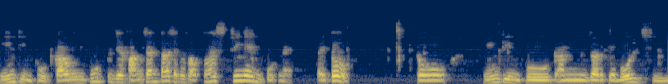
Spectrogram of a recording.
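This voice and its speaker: Soft-spoken Bengali male coding teacher. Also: fairly high pitch, dry recording. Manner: informal, checks understanding often. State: sore throat, speaking softly. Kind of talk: coding lesson. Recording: dull, dry, slightly distant.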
